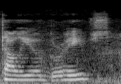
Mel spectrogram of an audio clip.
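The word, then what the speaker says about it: Thalia Graves: we have the correct do you want to pronounce her name Talia Graves okay thank you m GL are you in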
